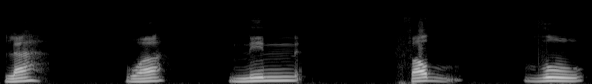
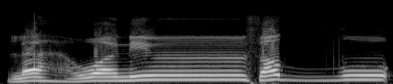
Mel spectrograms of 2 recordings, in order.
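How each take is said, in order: First: له و نین فض ظو said as separate beats; syllable by syllable. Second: Slow, loud Quranic recitation of له و نین فض ظو, fully linked; joined recitation. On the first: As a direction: sound out each syllable with a pause. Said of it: "بخشخوانی رو انجام دادیم". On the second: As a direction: chant له و نین فض ظو in one flowing line. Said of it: "بعد به صورت پیوسته بخونید". (قرائت پیوسته و بلند) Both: Shown as a demonstration.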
